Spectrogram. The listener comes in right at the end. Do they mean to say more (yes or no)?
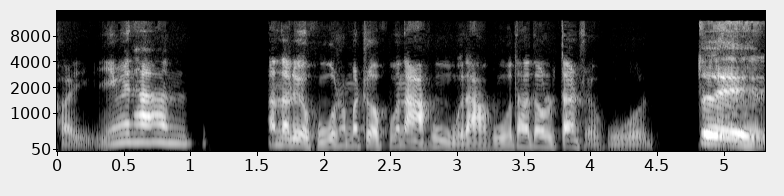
yes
